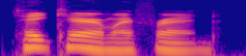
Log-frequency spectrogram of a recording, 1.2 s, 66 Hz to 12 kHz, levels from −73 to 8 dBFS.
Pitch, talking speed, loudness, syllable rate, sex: 130 Hz, 195 wpm, -17 LUFS, 3.8 syllables/s, male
